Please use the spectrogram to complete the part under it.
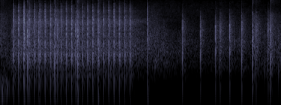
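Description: A machine gun fires in the video game Squad: a rapid unbroken burst of sharp shots at first, then scattered single cracks and short bursts with gaps between them, loud and close, with no speech.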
